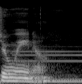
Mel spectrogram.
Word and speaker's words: Joanna: But then if I say, oh, my name is Joanna, it's a very slight changing the tone of how I pronounce the second A in my name.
